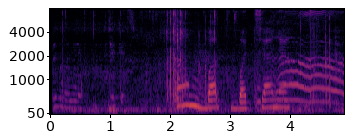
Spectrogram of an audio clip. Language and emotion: Russian, positive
